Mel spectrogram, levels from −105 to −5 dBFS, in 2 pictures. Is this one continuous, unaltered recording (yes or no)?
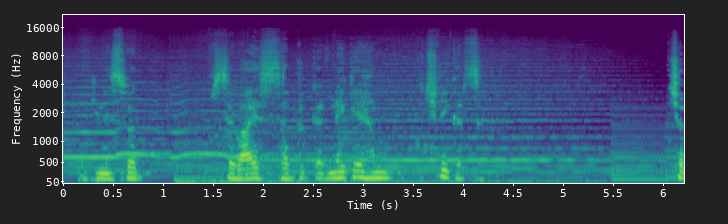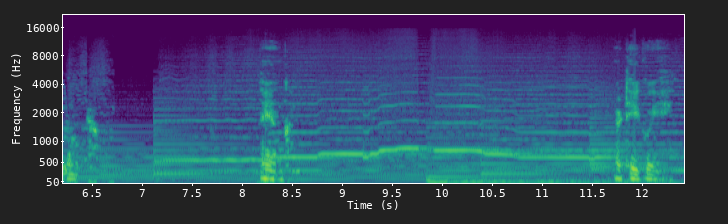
yes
